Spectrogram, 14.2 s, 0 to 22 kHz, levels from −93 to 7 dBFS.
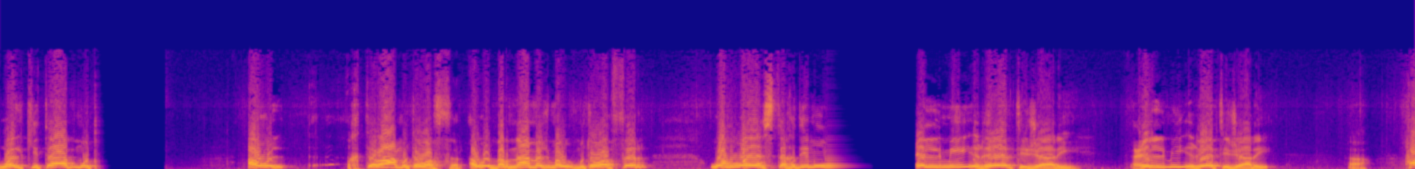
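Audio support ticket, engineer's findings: Long network dropout, 0.95–1.67 s. About 0.7 s of audio lost. Receiver extends the last sound as a fading buzz, then about 0.57 s of silence, and audio resumes with the gap skipped. Likely a stalled network path upstream of the jitter buffer.

Long network dropout, 8.28–9.18 s. Same signature: about 0.88 s lost, fading fill, then about 0.44 s of silence before audio returns without the missing section.

Short concealed packet loss, 8.07–8.10 s. About 20 ms never reached the decoder in time. The decoder's loss concealment synthesises a continuation from the preceding sound and crossfades back into received audio, heard as a brief smear or wobble. It sits 0.2 s before the second dropout, which points to the same degraded network link.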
